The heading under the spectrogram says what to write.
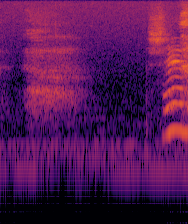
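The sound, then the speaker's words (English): A single breathy sneeze-like burst of noise, lasting under a second and moderately loud, followed after a short pause by a voice starting to talk. “Bless you.”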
